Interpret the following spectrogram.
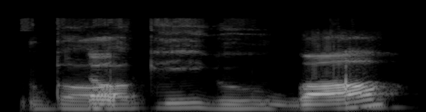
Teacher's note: গ completely clear, heavy, and হচ্ছে বাতাস বেরোচ্ছে না।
